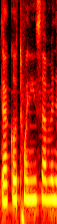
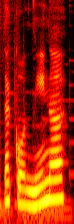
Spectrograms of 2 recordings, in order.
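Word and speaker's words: DECO*27: I know sometimes it took me a while to figure out that Deco 27 wasn't Deco 27 and it was Deco Nina.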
